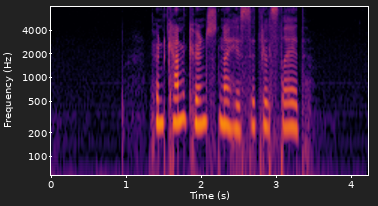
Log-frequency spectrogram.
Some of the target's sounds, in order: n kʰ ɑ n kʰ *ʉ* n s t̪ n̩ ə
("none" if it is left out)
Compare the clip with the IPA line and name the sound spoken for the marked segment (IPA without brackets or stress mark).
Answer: ʉ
